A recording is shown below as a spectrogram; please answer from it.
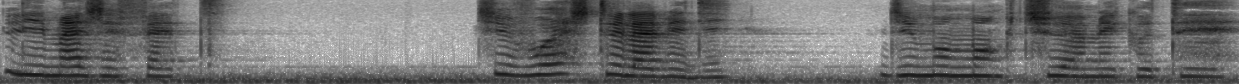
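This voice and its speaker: A woman voicing a gentle, protective water monster girl nurse in an ASMR roleplay, soothing and attentive. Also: high voice, fairly even intonation, a little slow. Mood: calm, encouraging. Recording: clearly noisy background with ambience.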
